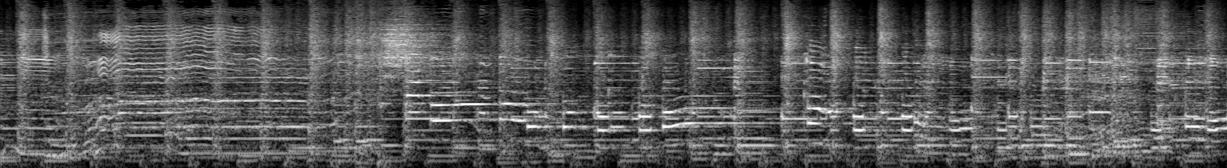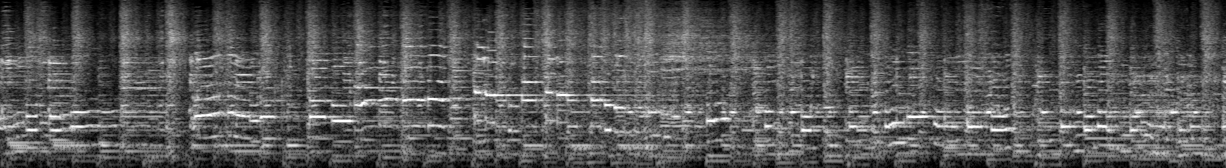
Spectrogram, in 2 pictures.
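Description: Live rock band playing an instrumental break with drum kit, bass guitar and electric guitar, a harmonica leading the melody.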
